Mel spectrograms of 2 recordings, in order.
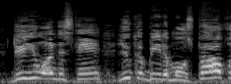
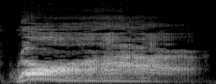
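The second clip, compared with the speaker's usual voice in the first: very low mock roar from a frog; 13 semitones lower than usual. Mock roar for a frog. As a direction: growl it out deep like a silly lion. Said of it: "heard a frog go".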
